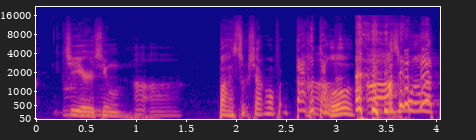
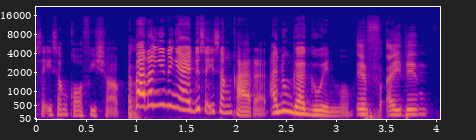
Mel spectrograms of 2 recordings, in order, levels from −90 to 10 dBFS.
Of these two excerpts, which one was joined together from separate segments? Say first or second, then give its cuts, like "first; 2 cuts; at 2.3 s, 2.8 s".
second; 3 cuts; at 0.9 s, 2.2 s, 3.1 s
